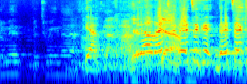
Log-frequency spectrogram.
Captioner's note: laughter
